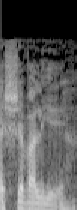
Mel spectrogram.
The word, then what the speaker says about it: Chevalier: Chevalier is the correct pronunciation.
